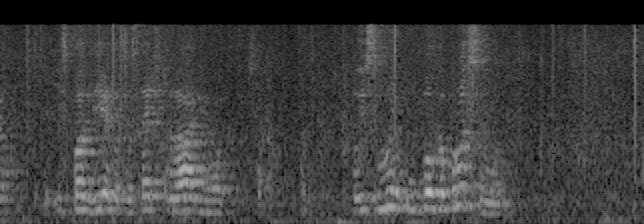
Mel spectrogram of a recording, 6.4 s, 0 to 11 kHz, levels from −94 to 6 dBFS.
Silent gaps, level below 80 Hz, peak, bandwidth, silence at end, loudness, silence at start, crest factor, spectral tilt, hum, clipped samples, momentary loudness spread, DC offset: none; -62 dBFS; -14 dBFS; 8 kHz; 0 s; -33 LUFS; 0 s; 22 dB; -3 dB/octave; none; under 0.1%; 18 LU; under 0.1%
